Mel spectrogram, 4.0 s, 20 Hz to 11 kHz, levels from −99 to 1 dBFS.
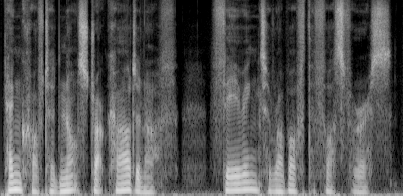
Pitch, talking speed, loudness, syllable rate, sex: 105 Hz, 180 wpm, -21 LUFS, 4.8 syllables/s, male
